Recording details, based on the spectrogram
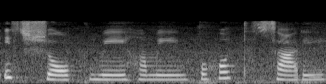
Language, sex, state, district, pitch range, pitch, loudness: Hindi, female, Punjab, Fazilka, 220-240 Hz, 220 Hz, -17 LUFS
